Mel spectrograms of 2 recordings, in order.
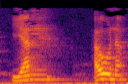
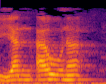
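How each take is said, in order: First: There is a short pause between the two words. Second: The two words run together without a pause. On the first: The speaker calls it wrong. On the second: The speaker calls it right.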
